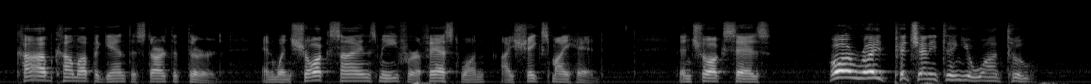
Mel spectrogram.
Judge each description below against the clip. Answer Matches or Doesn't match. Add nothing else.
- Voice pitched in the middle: Matches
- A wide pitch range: Matches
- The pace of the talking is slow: Doesn't match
